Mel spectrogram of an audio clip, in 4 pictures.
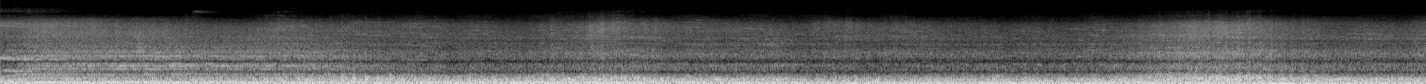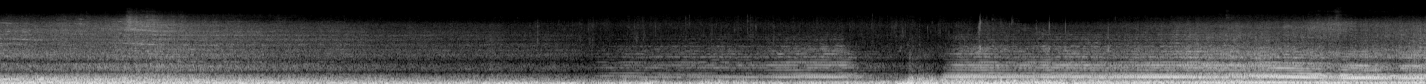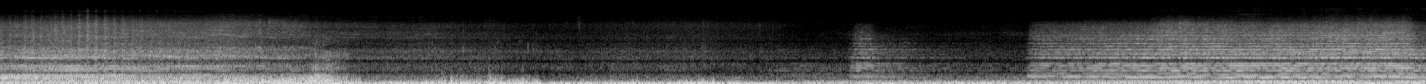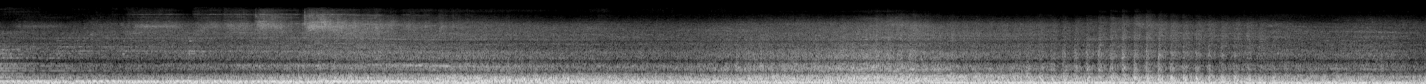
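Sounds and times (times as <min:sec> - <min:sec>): train air horn blasts: 0:00.0 - 0:03.5, 0:20.2 - 0:23.1, 0:23.7 - 0:31.1, 0:37.0 - 0:38.0, 0:38.8 - 0:43.4
freight train wheels rumbling: 0:00.0 - 0:57.0.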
